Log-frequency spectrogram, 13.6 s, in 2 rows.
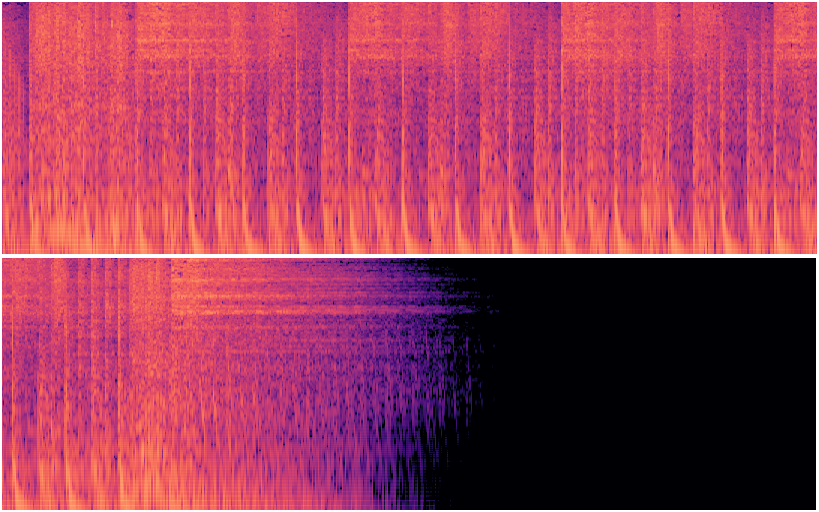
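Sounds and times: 
slammin drum mix: 0.0s - 10.6s.

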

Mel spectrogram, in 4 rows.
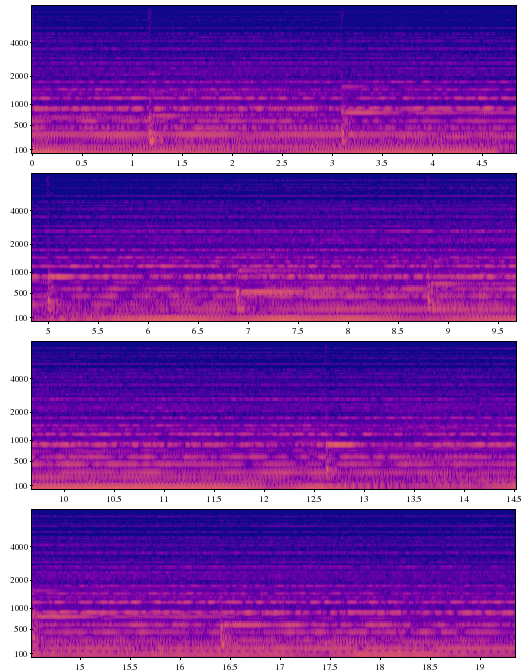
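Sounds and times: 
lead piano: 0.0s - 19.3s
strings: 0.0s - 19.3s.

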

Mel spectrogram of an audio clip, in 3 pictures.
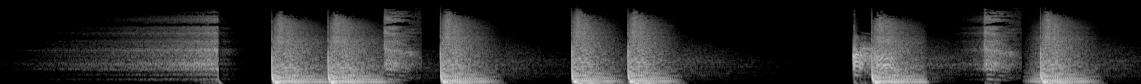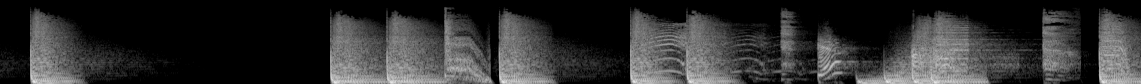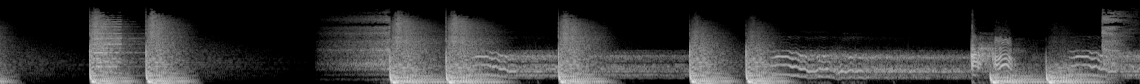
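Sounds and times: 
music without drums or bass: 2.7s - 7.8s, 8.6s - 9.6s, 10.3s - 13.2s, 14.7s - 18.9s, 20.0s - 21.8s, 22.4s - 25.6s, 26.7s - 29.0s, 29.7s - 31.0s, 32.6s - 34.2s.

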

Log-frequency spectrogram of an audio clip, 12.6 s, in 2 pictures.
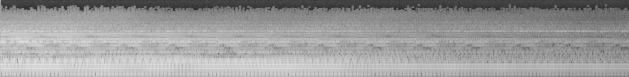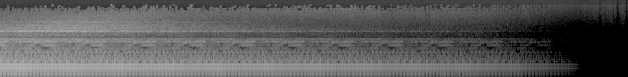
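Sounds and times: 
ambient music: 0.0s - 9.8s.

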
